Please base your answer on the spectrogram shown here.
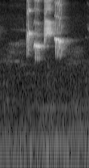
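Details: Single loud pied myna call of three rasping, squealing notes run together, the last slurring downward.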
